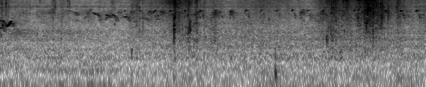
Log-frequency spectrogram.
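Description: Steady low outdoor rumble with faint rustling and a few small clicks as a nylon cast net is gathered up by hand.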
